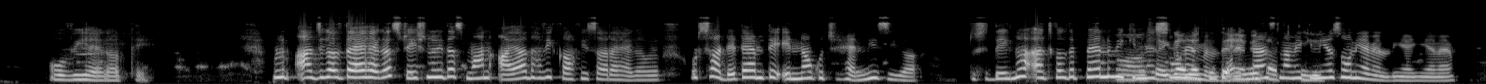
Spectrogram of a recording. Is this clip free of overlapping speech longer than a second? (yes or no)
no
